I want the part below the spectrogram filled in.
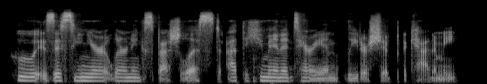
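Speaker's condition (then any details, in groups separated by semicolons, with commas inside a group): No condition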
